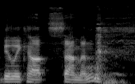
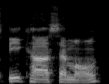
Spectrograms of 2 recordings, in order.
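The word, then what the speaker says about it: Billecart-Salmon: Okay, so this is not pronounced billicart salmon. I mean, if you want to be French and wanky, salmon, it's bicar salmon in French.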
